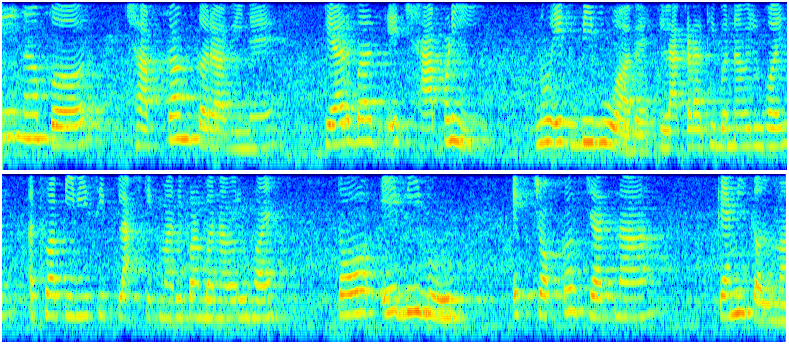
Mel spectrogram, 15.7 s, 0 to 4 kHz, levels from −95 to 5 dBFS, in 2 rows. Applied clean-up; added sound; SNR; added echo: none; none; none; none.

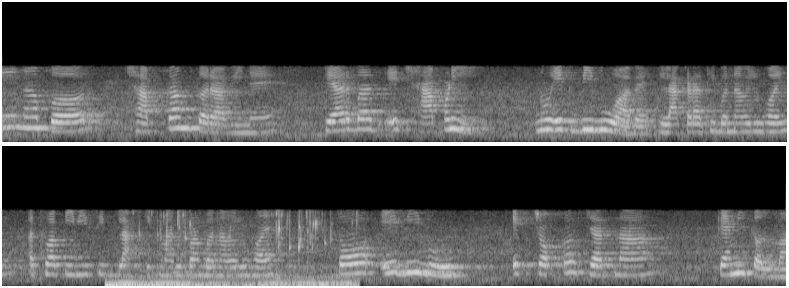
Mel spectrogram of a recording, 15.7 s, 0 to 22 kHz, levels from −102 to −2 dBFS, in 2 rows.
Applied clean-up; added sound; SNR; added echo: none; Water / Liquid; 0 dB; none.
